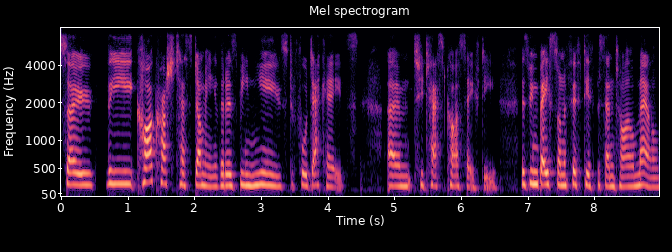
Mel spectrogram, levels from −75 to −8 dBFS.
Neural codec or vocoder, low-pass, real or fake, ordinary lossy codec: none; 7.2 kHz; real; Opus, 16 kbps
